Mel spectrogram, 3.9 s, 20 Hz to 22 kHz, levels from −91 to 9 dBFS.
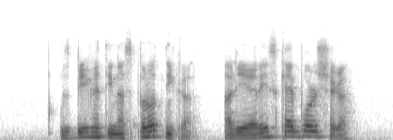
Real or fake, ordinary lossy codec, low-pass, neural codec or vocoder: real; Opus, 32 kbps; 10.8 kHz; none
